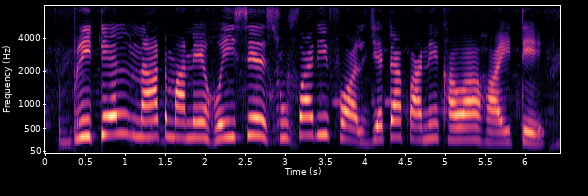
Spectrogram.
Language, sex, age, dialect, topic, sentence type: Bengali, female, 18-24, Western, agriculture, statement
